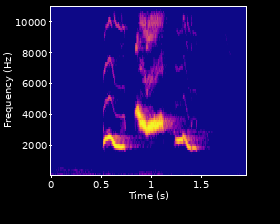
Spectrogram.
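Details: Orange-headed thrush with a single morning phrase of three rich whistles, the middle one highest and loudest, the last slurring downward.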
